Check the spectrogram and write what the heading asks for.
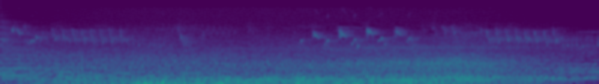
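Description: Road traffic noise with a steady low engine hum, and birds chirping and trilling over it.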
